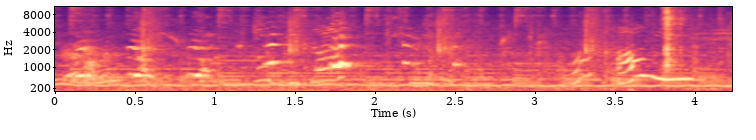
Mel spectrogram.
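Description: Dogs barking and yipping in short calls, in two clusters, the first in the opening two seconds and the second near the end, over steady background music.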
